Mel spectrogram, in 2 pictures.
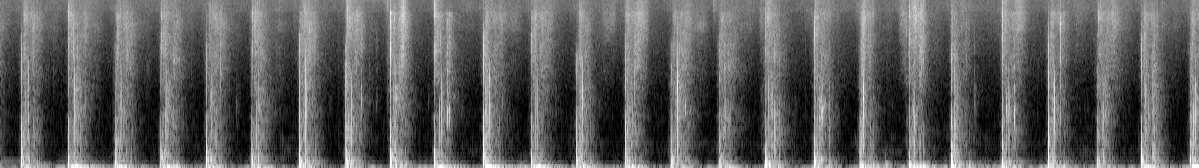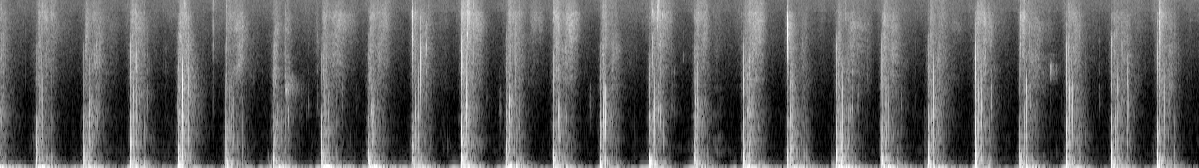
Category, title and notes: Sound effects > Objects / House appliances
Footsteps On Hard Laminate Floor
Close/medium-mic recording of walking on laminate flooring.
floor, foley, footsteps, hardsurface, interior, laminate, movement, pacing, room, sfx, shoes, step, texture, walking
